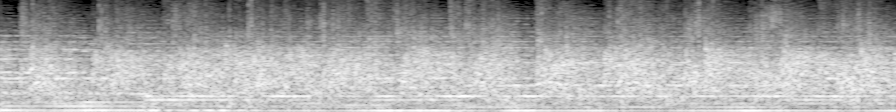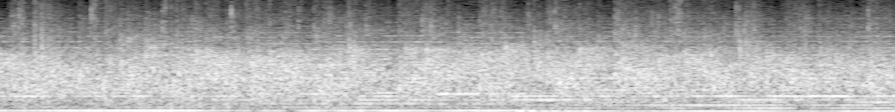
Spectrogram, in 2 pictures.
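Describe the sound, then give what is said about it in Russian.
Sustained applause from people rising to their feet in a film scene, dense and steady for the whole nine seconds, with a low musical tone running underneath. “Все встают, аплодируют.”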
